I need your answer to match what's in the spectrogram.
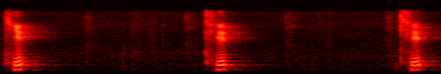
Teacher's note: this is going to be pronounced as a short high tone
